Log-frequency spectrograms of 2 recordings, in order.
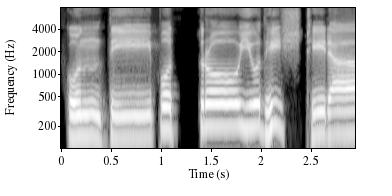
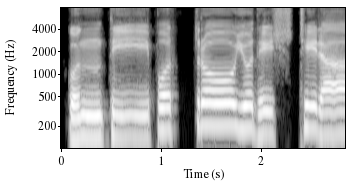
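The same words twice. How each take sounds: No difference in how they are said.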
